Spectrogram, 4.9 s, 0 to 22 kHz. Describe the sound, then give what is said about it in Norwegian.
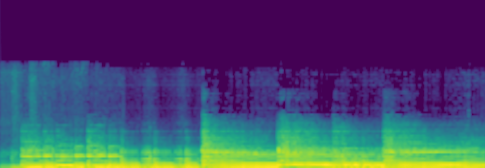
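A loud, heavily distorted electric guitar plays a riff of sustained, ringing chords through an amplifier, shifting to new chords every second or so, with no voices; one of 280 recorded variants of the riff made with different amplifiers and microphones to document the sound of iconic guitars at the Rockheim museum. “Resultatet etter å ha dokumentert lyden til de to ikoniske gitarene, ble 280 ulike varianter av gitarriffet”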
